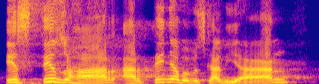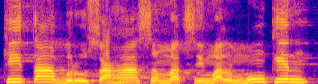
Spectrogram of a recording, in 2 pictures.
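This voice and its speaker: A middle-aged man preaching a sermon to a congregation, often asking them questions. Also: high-pitched. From Indonesia. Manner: lively, asks the congregation questions. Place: mosque hall. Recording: long hall reverb.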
